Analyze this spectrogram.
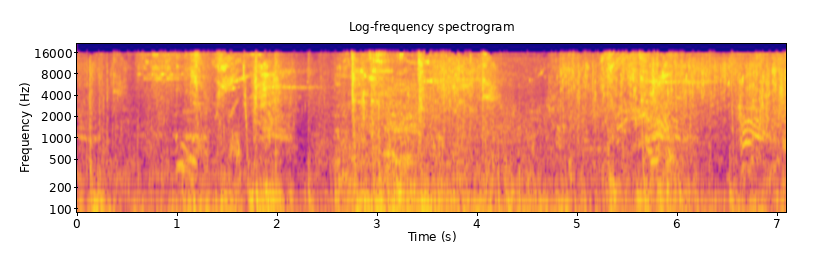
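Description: Fighting game blows land with sharp thuds and cracks.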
